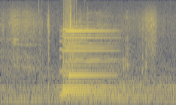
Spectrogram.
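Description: A single bright chord struck once about a second in, ringing on and fading over about a second, like a plucked guitar chord.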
